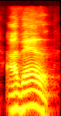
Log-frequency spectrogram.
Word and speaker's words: Abel: annette i appreciate it i like the way you pronounce my name too it feels like that's that's how my grandmother used to call me avel but yes thank you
